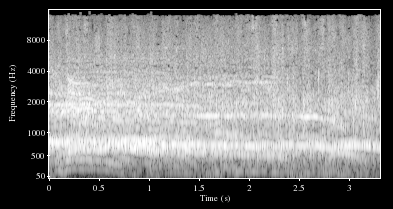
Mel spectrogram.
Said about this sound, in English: I got to train this audience because they clap right before we come on the air.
